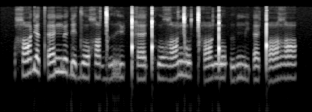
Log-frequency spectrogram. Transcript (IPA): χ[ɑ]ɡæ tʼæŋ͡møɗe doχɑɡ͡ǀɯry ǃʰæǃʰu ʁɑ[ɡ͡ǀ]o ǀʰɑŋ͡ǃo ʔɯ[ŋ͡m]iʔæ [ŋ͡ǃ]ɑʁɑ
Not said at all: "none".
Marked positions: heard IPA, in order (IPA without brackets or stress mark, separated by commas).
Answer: ɑ, ŋ͡ǀ, ŋ͡m, ǃ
